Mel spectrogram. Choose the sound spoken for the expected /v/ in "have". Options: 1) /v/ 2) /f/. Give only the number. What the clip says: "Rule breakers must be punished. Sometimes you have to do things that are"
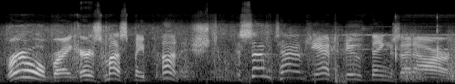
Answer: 2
